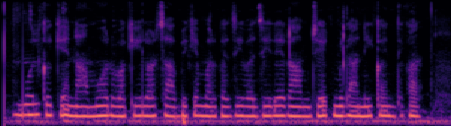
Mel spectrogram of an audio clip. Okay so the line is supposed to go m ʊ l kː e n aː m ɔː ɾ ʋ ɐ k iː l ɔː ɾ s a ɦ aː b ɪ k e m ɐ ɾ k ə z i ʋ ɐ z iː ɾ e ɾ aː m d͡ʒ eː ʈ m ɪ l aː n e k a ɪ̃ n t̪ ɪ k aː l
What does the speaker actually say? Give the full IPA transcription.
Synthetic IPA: m ʊ l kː e n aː m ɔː ɾ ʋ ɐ k iː l ɔː ɾ s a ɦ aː b ɪ k e m ɐ ɾ k ə z i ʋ ɐ z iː ɾ e ɾ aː m d͡ʒ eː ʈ m ɪ l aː n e k a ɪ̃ n t̪ ɪ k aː l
